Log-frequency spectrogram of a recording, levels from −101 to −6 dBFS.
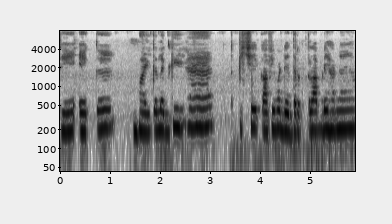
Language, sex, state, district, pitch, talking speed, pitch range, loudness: Punjabi, male, Punjab, Kapurthala, 200 Hz, 110 wpm, 190-215 Hz, -16 LUFS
